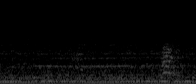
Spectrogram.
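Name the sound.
dog barking and yipping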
